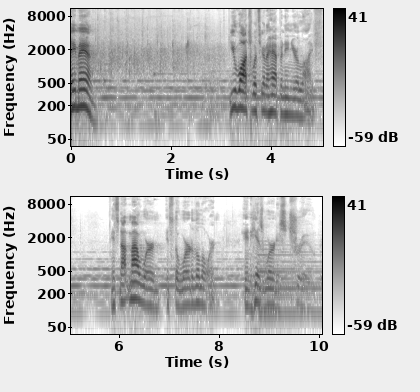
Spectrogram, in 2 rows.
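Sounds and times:
speech: 0:00.0 - 0:00.6, 0:03.2 - 0:05.1, 0:05.8 - 0:09.8
church audience clapping hands: 0:00.0 - 0:04.0.

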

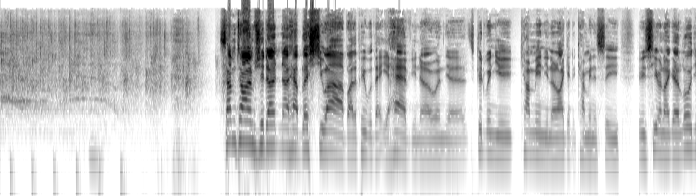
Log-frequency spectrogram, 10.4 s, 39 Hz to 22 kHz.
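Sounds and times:
audience applause: 0:00.0 - 0:03.3
speech: 0:03.3 - 0:10.4.

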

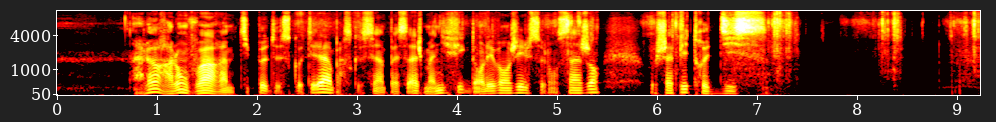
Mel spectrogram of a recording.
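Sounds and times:
speech: 0:00.9 - 0:07.4
thin Bible paper pages being turned: 0:03.8 - 0:09.2.

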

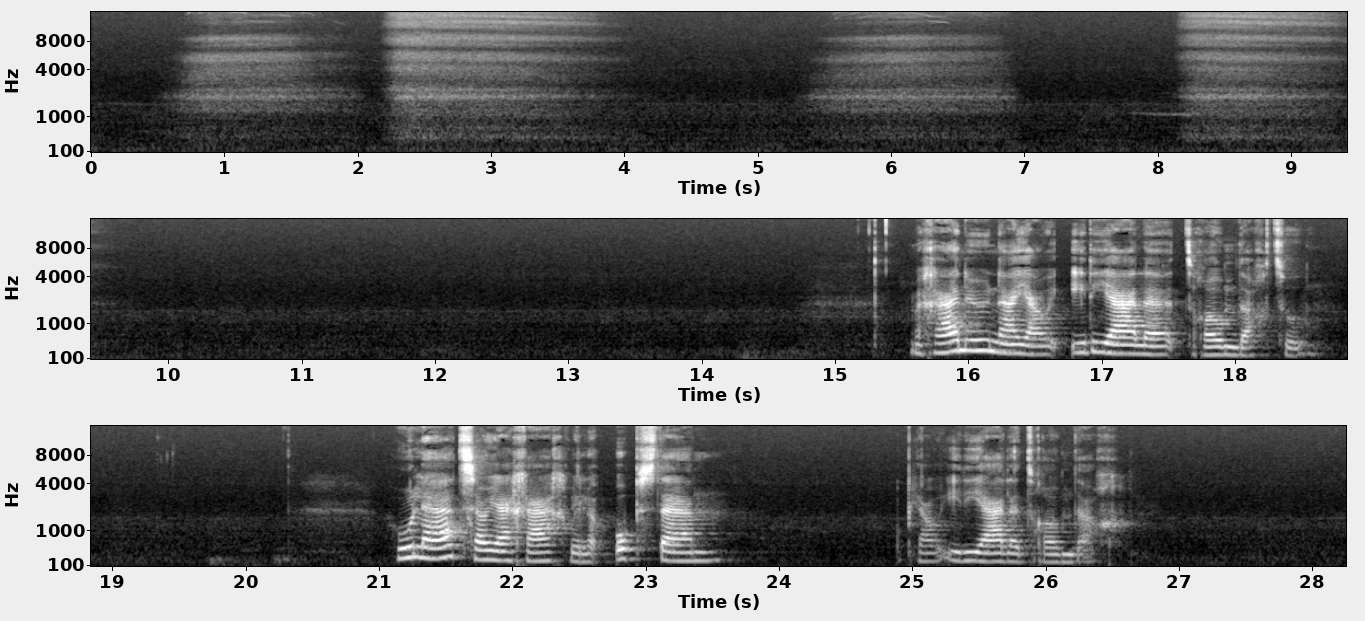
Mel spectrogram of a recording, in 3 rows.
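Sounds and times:
low steady hiss: 0:00.0 - 0:28.2
deep breathing in and out: 0:00.5 - 0:04.3, 0:05.3 - 0:07.1, 0:07.8 - 0:09.8, 0:14.6 - 0:15.4, 0:20.3 - 0:21.1
speech: 0:15.6 - 0:18.7, 0:21.2 - 0:23.6, 0:25.0 - 0:26.6.

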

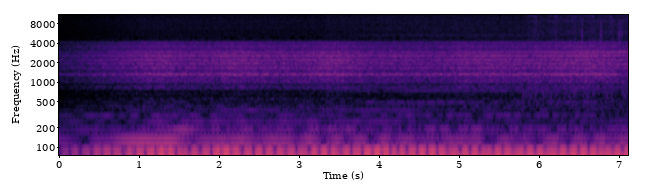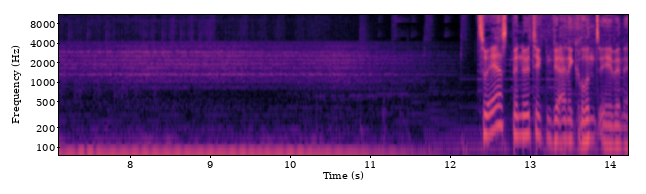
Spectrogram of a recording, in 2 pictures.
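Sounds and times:
low sustained software-synthesized sci-fi drone with pulsing low-end throb: 0:00.0 - 0:14.2
faint glittery crackles and static: 0:03.2 - 0:11.7
speech: 0:12.4 - 0:14.2.

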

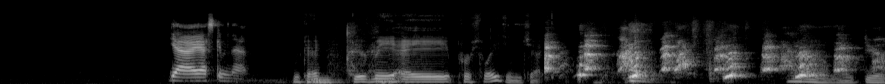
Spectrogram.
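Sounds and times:
speech: 0:01.7 - 0:05.6, 0:06.3 - 0:06.6, 0:07.2 - 0:08.8
high-pitched dog barks: 0:05.4 - 0:08.8.

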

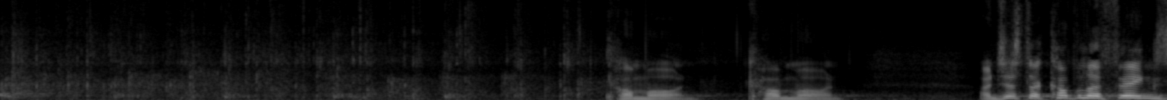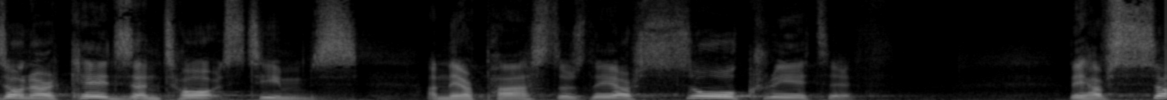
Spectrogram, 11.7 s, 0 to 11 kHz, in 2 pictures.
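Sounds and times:
room full of people applauding: 0:00.0 - 0:03.9
speech: 0:03.1 - 0:04.3, 0:04.9 - 0:10.3, 0:11.2 - 0:11.6.

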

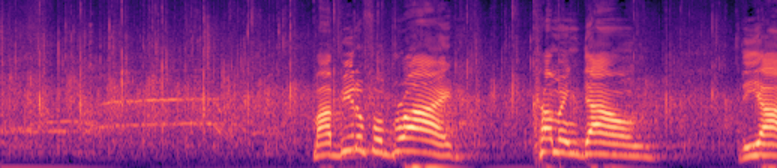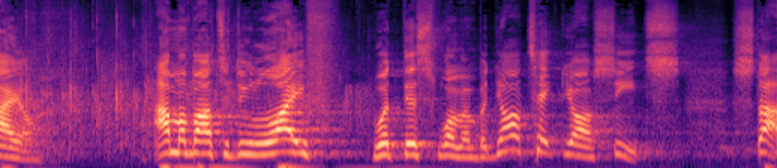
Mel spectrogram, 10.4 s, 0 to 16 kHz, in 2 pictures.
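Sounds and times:
crowd applauding: 0:00.0 - 0:07.8
speech: 0:02.1 - 0:05.6, 0:06.2 - 0:10.3.

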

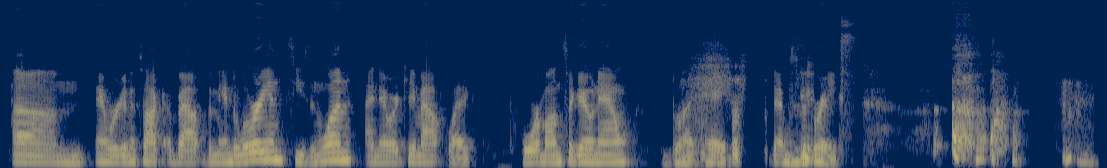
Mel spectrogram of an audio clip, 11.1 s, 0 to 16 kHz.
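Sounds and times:
speech: 0:00.1 - 0:08.8, 0:09.5 - 0:10.9
person coughing from seasonal allergy: 0:09.3 - 0:11.0.

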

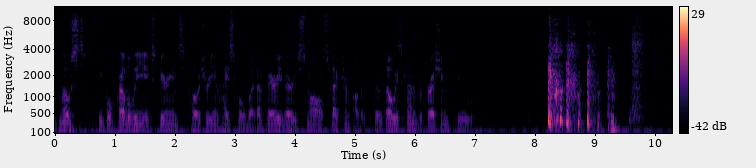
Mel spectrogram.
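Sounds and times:
speech: 0:00.1 - 0:07.2, 0:09.2 - 0:09.8
harsh coughing fit: 0:08.2 - 0:09.8.

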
